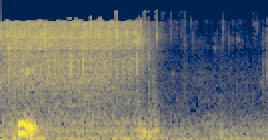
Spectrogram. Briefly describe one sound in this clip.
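Water runs from a tap into a metal sink.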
